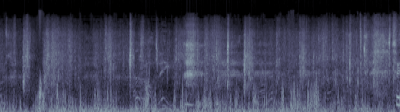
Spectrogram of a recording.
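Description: Wind rumbling on the microphone, with repeated short crackling rustles and a few faint voices.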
